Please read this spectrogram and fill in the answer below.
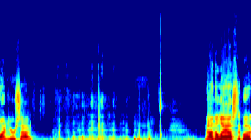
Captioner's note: audience laughs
